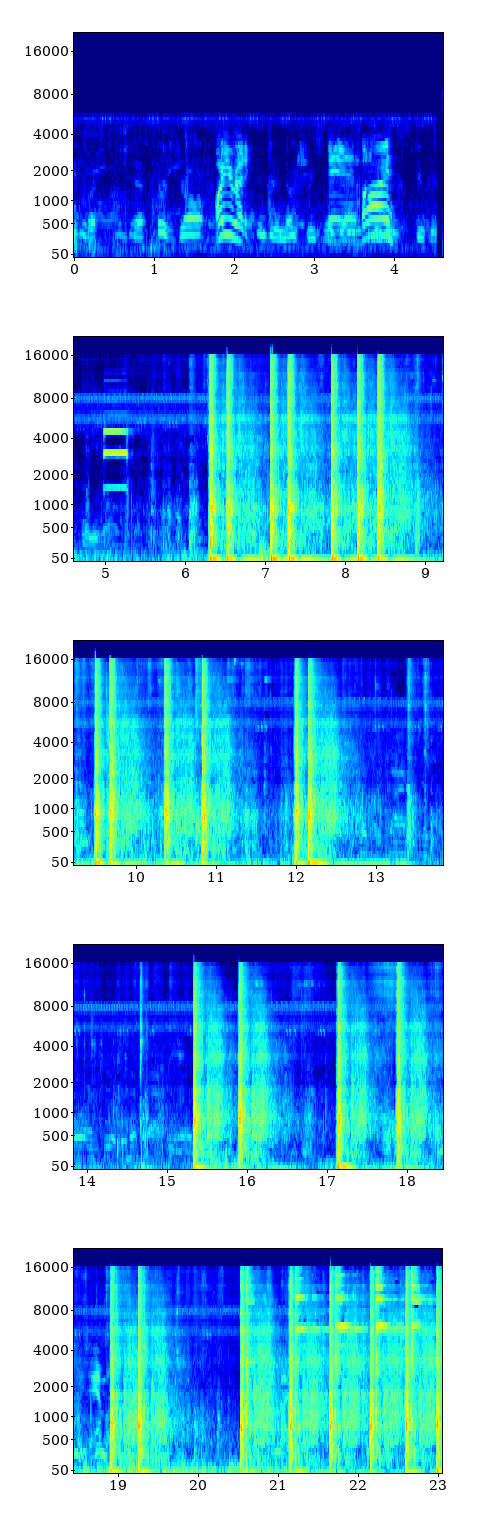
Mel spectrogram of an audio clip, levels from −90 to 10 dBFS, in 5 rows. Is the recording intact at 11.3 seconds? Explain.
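Yes, at 11.3 seconds the audio is intact, with no dropout, click, distortion or other fault audible at that moment.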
